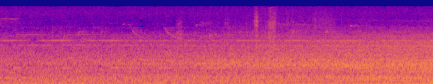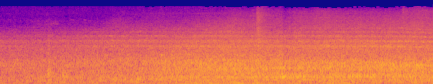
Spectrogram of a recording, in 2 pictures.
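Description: A diesel train approaching on the line, its running noise growing steadily louder throughout.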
